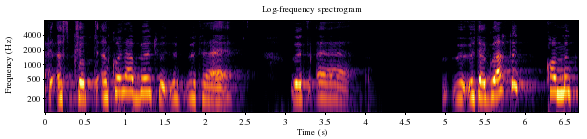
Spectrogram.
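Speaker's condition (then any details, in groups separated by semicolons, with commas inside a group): Cerebral palsy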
